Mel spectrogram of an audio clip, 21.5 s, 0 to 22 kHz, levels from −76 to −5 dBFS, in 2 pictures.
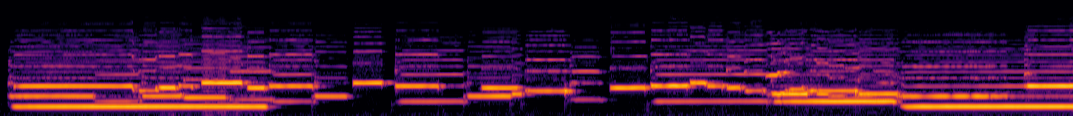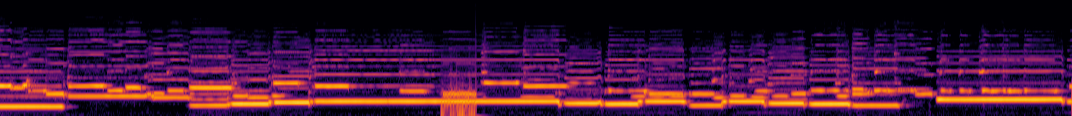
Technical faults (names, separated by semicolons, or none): AAC frame loss with concealment; robotic sound from repeated short buffers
